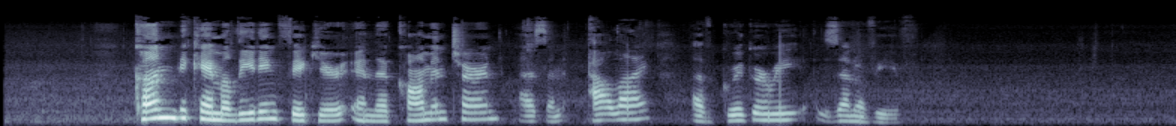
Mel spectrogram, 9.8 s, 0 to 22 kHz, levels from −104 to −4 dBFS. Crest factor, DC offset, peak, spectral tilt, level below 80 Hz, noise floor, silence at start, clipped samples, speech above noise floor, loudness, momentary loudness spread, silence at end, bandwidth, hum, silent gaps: 24 dB; under 0.1%; -2 dBFS; -5.5 dB/octave; -76 dBFS; -62 dBFS; 1.1 s; under 0.1%; 39 dB; -23 LUFS; 19 LU; 2.35 s; 11 kHz; none; none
